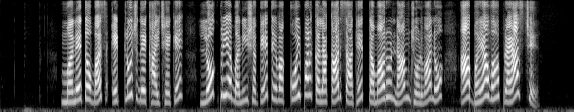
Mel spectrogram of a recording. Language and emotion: Gujarati, angry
